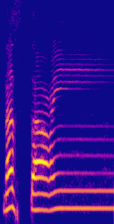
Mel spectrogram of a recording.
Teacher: মাদ্দা আরিজ ওয়াকফি হবে, 3 থেকে 4 আলিফ পরিমাণ টান দিয়ে পড়তে হবে।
